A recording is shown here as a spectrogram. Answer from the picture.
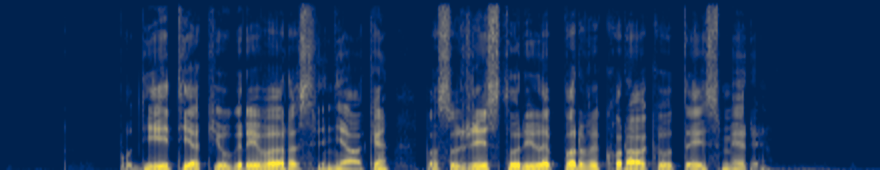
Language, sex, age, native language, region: Slovenian, male, 18-29, Slovenian, Central Slovenia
